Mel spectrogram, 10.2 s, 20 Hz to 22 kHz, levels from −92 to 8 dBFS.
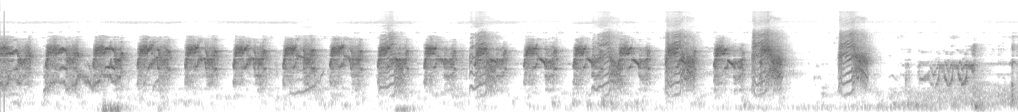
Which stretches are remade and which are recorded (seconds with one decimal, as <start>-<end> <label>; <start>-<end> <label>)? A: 0.0-4.6 recorded; 4.6-5.9 remade; 5.9-8.0 recorded; 8.0-9.1 remade; 9.1-10.2 recorded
